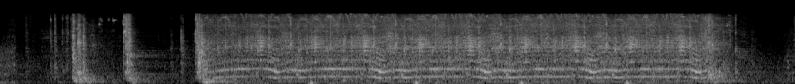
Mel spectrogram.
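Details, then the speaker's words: 1956 Studebaker Golden Hawk that won't start: compression test cranking on cylinder 4, a steady roughly five-second crank with a slightly lopsided rhythm. It reads only 30 psi, too low to start; a wet test with oil will show rings or valves. "Yeah, there's our problem. 30 pounds of pressure is not enough to start it."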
